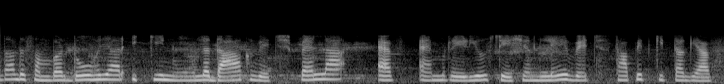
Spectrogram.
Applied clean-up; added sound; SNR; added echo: none; none; none; none.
